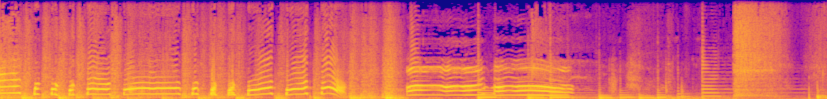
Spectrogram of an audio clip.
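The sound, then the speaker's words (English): A rooster crows loudly, a run of rapid, strained calls followed by longer drawn-out crows, with a brief burst of noise near the end. “You have a collect call from a rooster.”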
